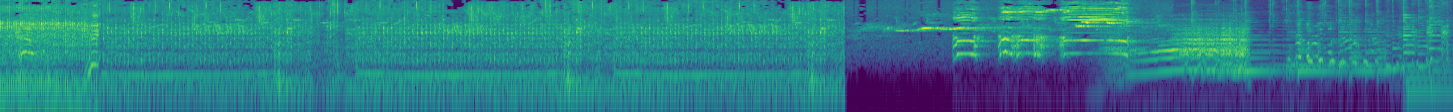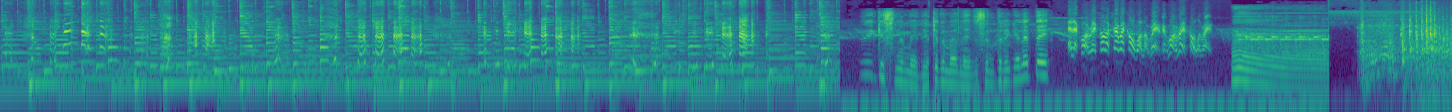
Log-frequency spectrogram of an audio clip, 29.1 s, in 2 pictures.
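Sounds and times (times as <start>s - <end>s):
small motor humming and grinding: 0.0s - 8.5s
rooster crowing: 9.5s - 12.5s
music: 12.5s - 23.0s.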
